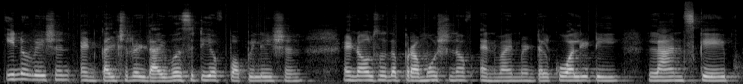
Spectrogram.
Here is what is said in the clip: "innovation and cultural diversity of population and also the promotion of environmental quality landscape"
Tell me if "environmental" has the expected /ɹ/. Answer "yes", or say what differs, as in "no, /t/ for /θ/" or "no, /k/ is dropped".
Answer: no, /ɹ/ is dropped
